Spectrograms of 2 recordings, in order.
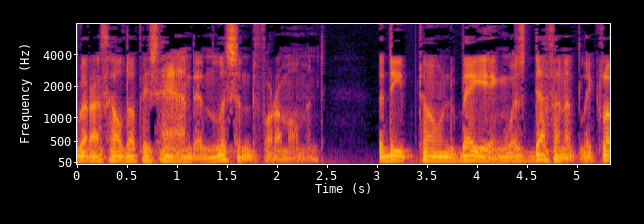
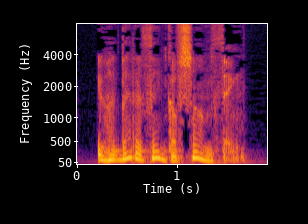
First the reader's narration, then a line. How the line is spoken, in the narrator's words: Silk said, looking back nervously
